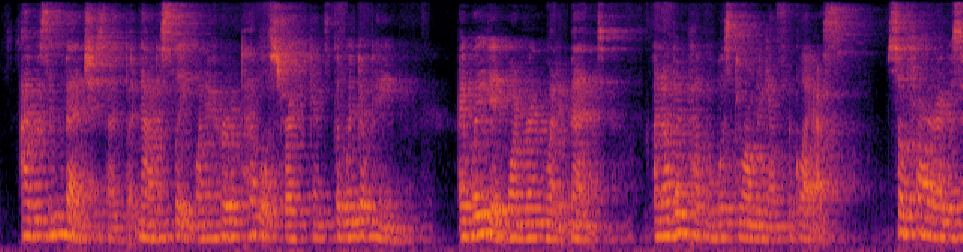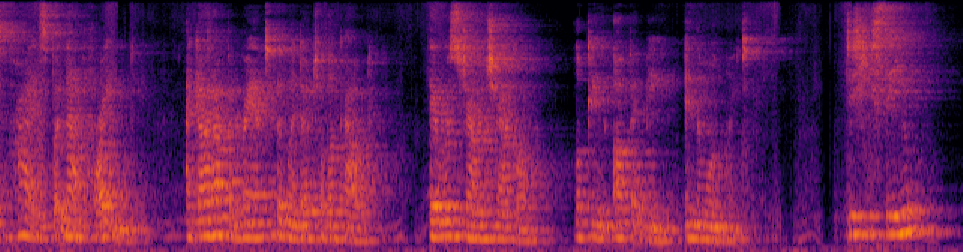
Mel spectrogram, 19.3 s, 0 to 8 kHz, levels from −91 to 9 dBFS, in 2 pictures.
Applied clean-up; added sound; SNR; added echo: neural separator model SepFormer DNS4.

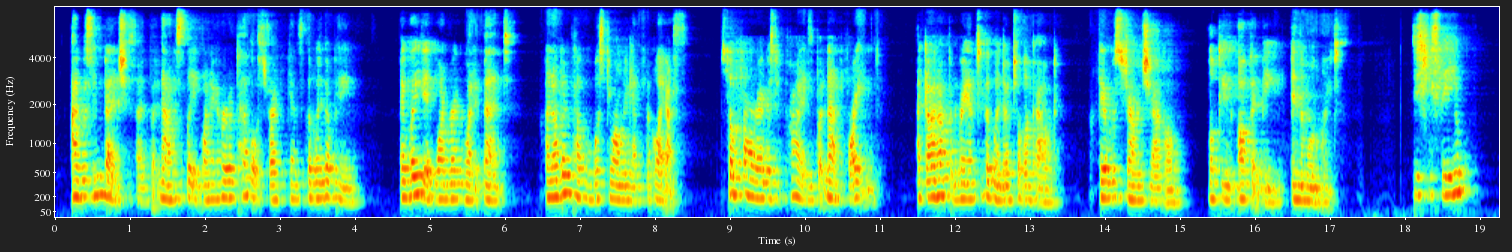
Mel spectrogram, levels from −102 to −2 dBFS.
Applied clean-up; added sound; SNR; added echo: neural mask model DeepFilterNet 3.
